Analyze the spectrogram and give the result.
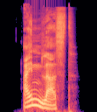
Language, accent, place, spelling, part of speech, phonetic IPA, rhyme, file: German, Germany, Berlin, einlasst, verb, [ˈaɪ̯nˌlast], -aɪ̯nlast, De-einlasst.ogg
- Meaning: second-person plural dependent present of einlassen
